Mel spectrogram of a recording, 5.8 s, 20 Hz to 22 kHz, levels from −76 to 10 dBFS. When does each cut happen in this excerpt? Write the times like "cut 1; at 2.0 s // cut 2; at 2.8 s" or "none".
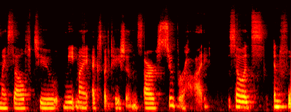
cut 1; at 2.9 s // cut 2; at 4.3 s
